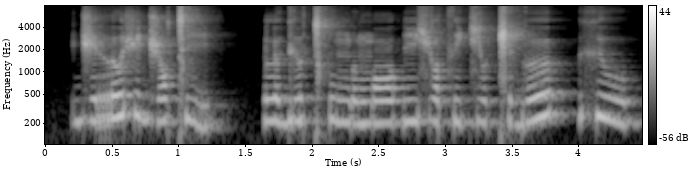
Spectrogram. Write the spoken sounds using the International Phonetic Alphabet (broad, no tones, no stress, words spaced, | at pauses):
d͡ʒɪrɤʃɪ d͡ʒɔǀi | lɵɡʲɤǀʰu ŋɤŋɔ | iɕɔ t͡sit͡ɕɤǁɪ ɡɵ | xʲu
